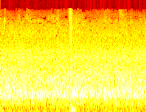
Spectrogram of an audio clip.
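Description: A football is kicked with a single thud.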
